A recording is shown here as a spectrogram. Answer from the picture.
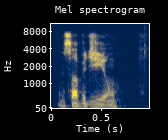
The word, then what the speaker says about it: esophageal: So no, esophageal.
